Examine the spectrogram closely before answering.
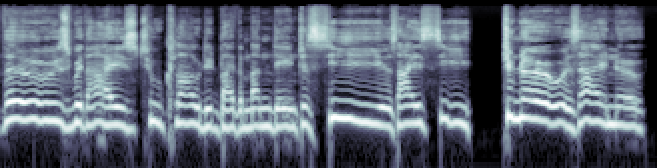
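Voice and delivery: grandly theatrical self-pity; dramatic, wavering. A narrator's reading. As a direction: intone mystically as a persecuted prophetess. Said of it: "dramatic, wavering voice".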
